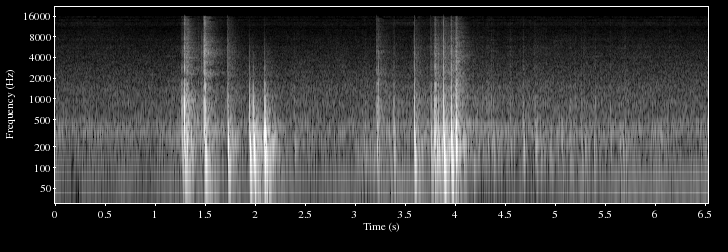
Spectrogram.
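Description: About a dozen sharp, irregular clicks and knocks in two quick clusters, one at about a second and a half in and one near four seconds, against a quiet room just after the music has stopped.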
